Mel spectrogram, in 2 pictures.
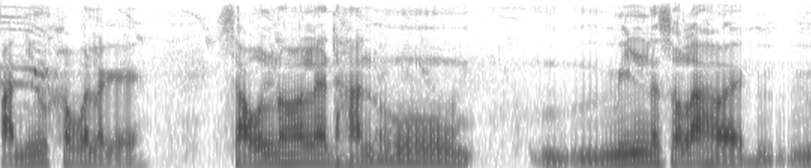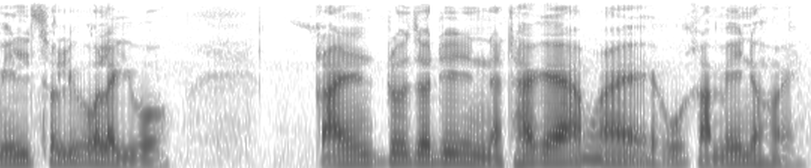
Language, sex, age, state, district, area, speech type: Assamese, male, 60+, Assam, Dhemaji, rural, spontaneous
